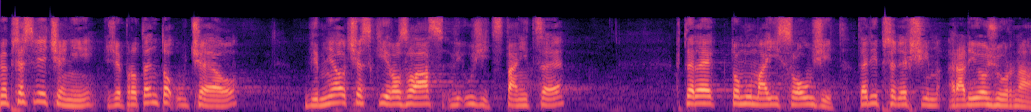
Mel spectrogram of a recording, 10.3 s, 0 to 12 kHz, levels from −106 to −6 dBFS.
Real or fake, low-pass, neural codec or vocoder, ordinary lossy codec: real; 7.2 kHz; none; AAC, 32 kbps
